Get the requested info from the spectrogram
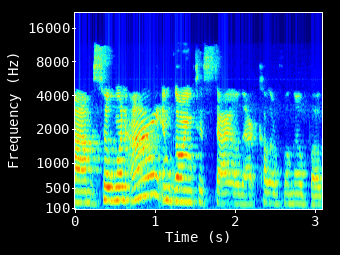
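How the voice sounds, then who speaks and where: In an American accent, a woman with an ordinary speaking voice talks at a moderate pace, fairly high in pitch with ordinary pitch variation. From Boston, Massachusetts. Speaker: entrepreneur, stock photographer, former lawyer. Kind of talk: interview.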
